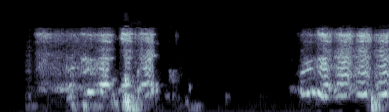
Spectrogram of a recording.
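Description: A goat bleats twice, loudly: a wavering cry of under a second, a brief pause, then a second bleat that runs to the end. No talking alongside.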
